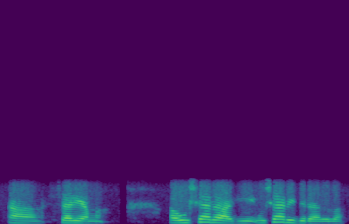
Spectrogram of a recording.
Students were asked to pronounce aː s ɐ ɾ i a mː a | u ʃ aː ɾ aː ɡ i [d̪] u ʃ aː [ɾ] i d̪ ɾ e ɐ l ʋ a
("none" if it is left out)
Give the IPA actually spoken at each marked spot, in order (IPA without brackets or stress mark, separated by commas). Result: none, ɾ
